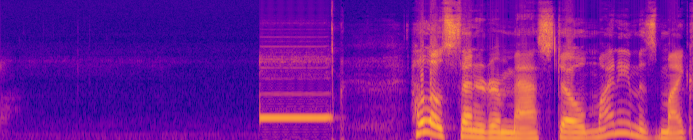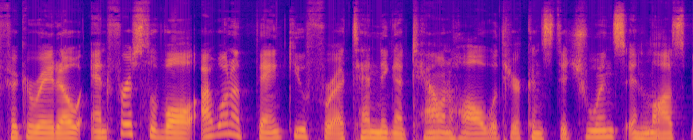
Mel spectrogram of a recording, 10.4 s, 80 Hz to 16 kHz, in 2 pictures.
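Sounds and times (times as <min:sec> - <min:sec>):
room noise: 0:00.0 - 0:10.3
voicemail electronic beep tone: 0:02.0 - 0:02.5
speech: 0:03.1 - 0:10.3.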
